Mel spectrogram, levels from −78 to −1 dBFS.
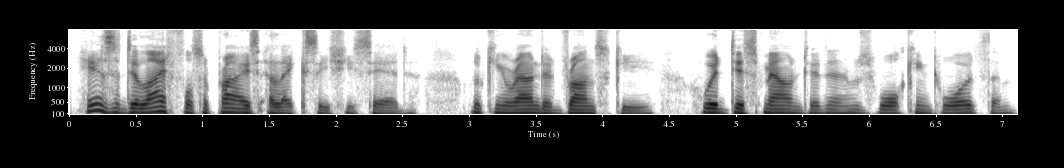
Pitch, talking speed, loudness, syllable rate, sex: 125 Hz, 160 wpm, -18 LUFS, 5.1 syllables/s, male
